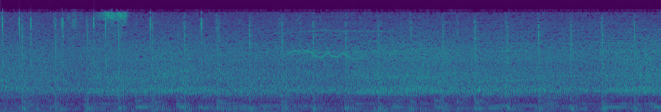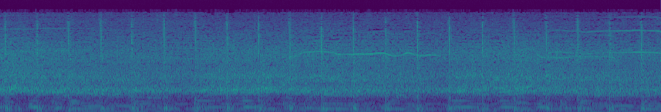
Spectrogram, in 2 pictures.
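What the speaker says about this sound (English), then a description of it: "This crowd ready to make its presence known." Football stadium crowd at an Alabama game, a steady, dense roar of many voices filling the whole span, loud and continuous with no clear peaks, a broad wash of cheering and chatter.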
